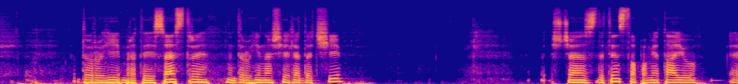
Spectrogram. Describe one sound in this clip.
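A man reads aloud calmly from a book, heard close through a microphone.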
